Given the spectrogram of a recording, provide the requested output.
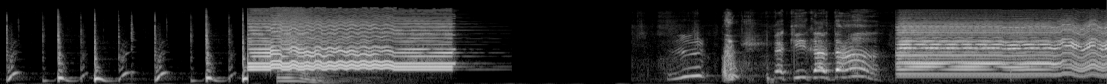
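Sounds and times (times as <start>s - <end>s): synth music cue: 2.4s - 5.0s.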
